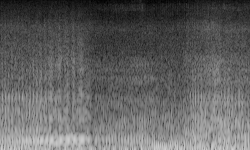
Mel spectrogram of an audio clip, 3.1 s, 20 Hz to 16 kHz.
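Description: A 2023 Kawasaki KX450SR 450cc dirt bike engine revs loud and close, its pitch rising and falling, with a brief dip before it surges again.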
